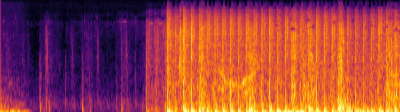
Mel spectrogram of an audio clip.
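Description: Rapid automatic gunfire erupts in Call of Duty Mobile, a dense, loud burst of rattling shots running continuously after a few quieter clicks and thumps.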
